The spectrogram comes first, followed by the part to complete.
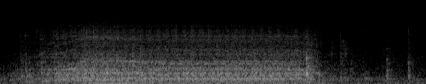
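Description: Janome sewing machine stitching through a jacket sleeve's hem: it speeds up over the first half second, runs at an even, fast stitching rate, and stops abruptly about three seconds in.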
